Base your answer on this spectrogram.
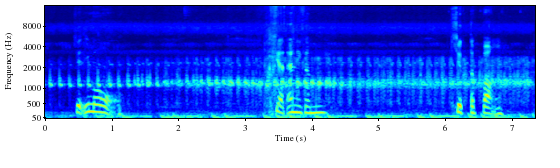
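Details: Male toad calling to attract females for mating: a steady, fast-pulsed mid-pitched trill runs unbroken through the recording, while a man speaks in short bursts over it at three points.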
